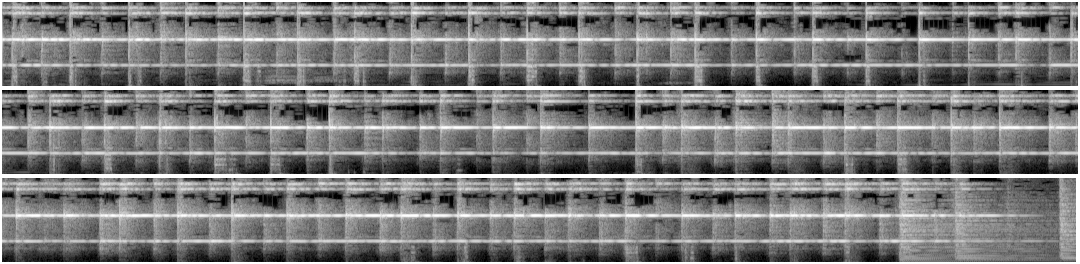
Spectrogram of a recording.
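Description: Puja hand bell rung steadily, about three to four strikes a second, under a sustained high ringing; the ringing stops shortly before the end.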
